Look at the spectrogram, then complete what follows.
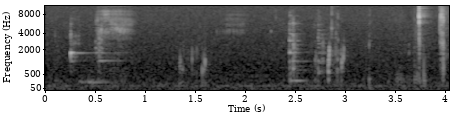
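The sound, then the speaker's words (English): Someone drinks water in quiet, wet sips and swallows, with a few soft clicks and gulps spaced irregularly over a few seconds; no one speaks. “Like, I'm gonna be drinking some water right now, and I kind of just want to like record it and see how this goes.”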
